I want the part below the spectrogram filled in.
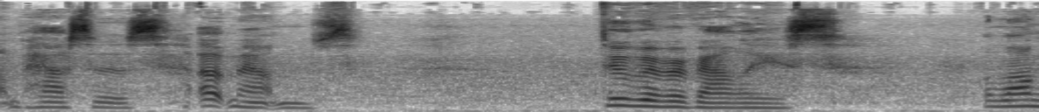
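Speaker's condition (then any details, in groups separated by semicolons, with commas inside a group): No condition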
